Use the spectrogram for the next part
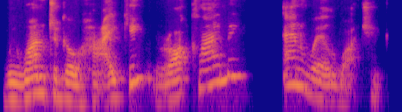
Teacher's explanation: The Voice goes up and up and then for the final one it goes down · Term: list of things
